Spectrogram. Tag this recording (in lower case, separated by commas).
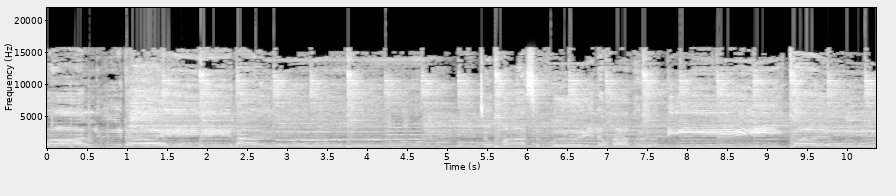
singing, music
